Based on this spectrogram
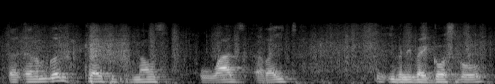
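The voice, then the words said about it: Strong deep accent. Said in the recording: “my accent is a deep accent”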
